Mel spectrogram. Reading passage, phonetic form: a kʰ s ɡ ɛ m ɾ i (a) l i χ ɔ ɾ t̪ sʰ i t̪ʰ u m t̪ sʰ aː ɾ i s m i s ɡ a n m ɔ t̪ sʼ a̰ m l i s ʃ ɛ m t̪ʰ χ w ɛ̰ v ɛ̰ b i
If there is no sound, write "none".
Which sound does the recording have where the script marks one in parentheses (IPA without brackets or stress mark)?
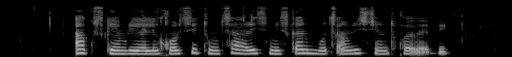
ɛ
